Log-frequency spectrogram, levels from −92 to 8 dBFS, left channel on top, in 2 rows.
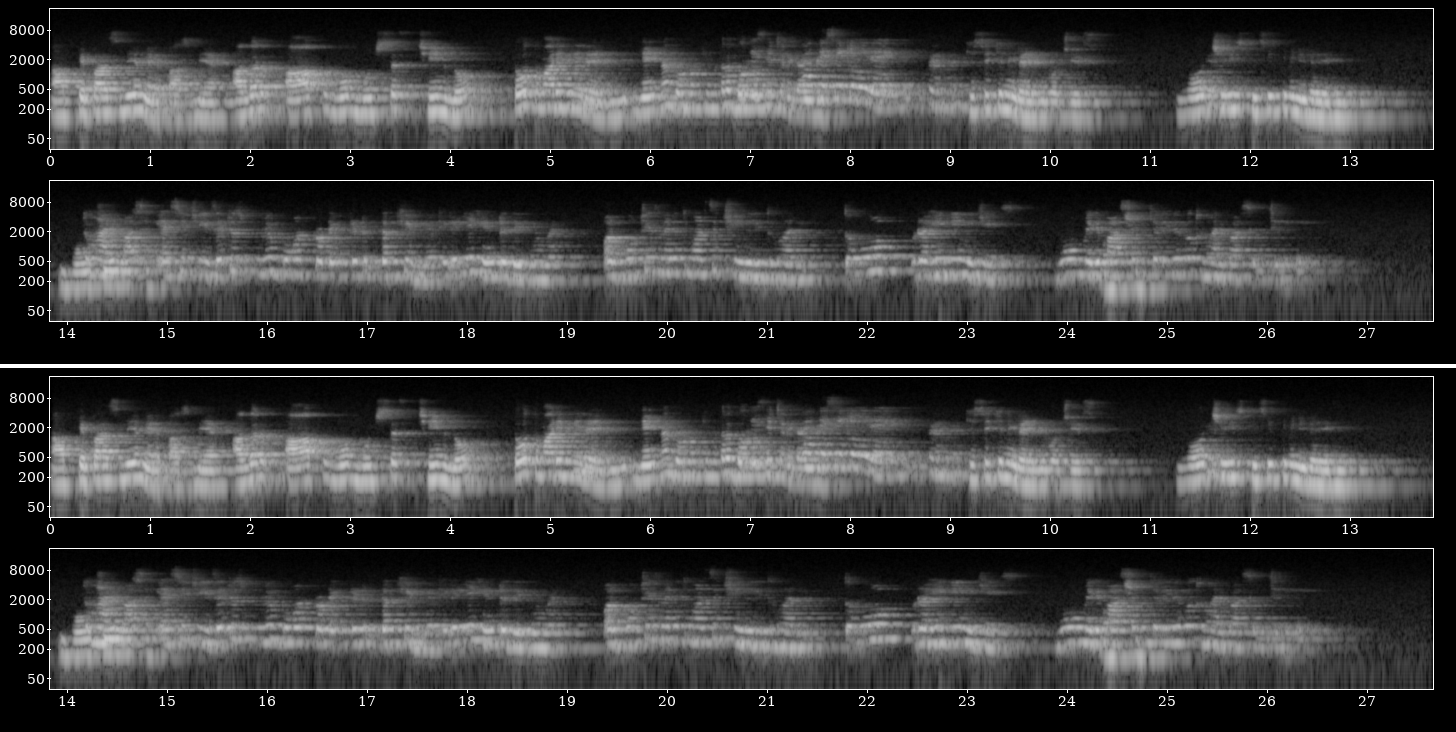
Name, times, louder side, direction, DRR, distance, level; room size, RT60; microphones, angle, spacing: voice 1, 0.0-4.2 4.6-7.8 9.2-10.3 11.3-13.0 13.9-14.6 24.4-24.5, equal, 5° right, -1 dB, 0.3 m, -21 dB
voice 2, 5.2-5.5 6.9-9.1 11.5-11.8 14.2-18.9 19.4-21.5 21.8-23.4 23.9-26.4, equal, 30° left, 2 dB, 0.6 m, -25 dB
9.7 x 3.8 x 5.1 m, 1.3 s
head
